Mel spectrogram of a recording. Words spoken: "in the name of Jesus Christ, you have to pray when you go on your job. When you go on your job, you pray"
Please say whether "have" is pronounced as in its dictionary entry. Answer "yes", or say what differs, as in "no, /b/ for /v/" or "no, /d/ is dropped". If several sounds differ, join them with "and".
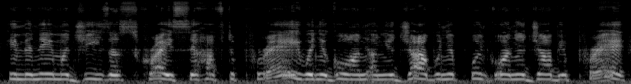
no, /f/ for /v/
